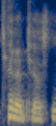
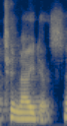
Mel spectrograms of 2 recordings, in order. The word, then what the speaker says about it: tinnitus: And by the way, the word is pronounced tinnitus, not tinnitus.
